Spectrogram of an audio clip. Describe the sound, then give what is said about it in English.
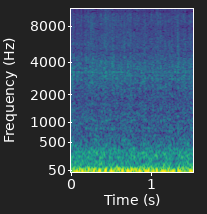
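Heavy rain pours down outdoors in a steady, dense roar, a thick low rumble with a constant hiss on top and no letup or change in loudness. No one speaks. “Damn, it's raining harder than a bitch out here.”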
